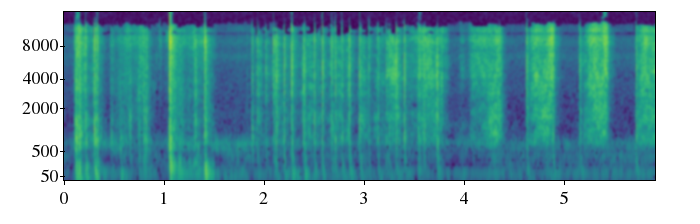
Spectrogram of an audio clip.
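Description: A fingertip taps and rubs the glossy cardboard slipcover on a 4K UHD Blu-ray case of the movie Bullet Train, lying on carpet. A few sharp, dry taps early on give way to quick, bright scratchy strokes, then longer papery rubbing swipes toward the end. The sound stays close and soft with a faint low hum underneath.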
